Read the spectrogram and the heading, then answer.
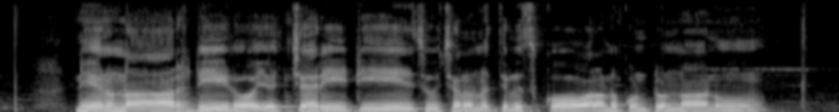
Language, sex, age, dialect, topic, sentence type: Telugu, male, 18-24, Central/Coastal, banking, statement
